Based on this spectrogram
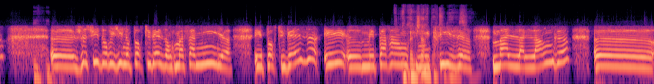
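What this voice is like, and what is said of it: Strong Toulouse French accent. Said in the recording (French): “j'ai un accent très fort toulousain”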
